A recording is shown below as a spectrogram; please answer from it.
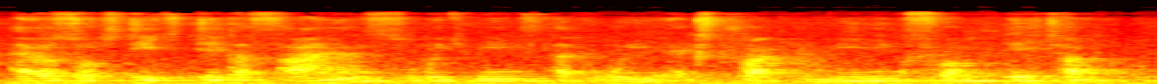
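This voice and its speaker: A man's voice: on the low side, fairly even intonation, moderate pace. A middle-aged man from Kenya with a Kenyan accent, explaining his teaching informally on a handheld microphone at a networking event. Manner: explanatory, asks rhetorical "right?". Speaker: computer science professor. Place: large indoor event space. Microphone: handheld microphone, heard from far off. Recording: very echoey hall from far off, background noise.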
